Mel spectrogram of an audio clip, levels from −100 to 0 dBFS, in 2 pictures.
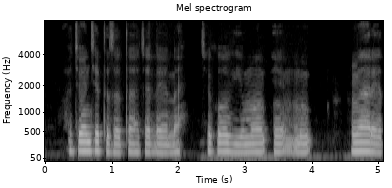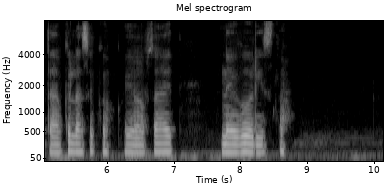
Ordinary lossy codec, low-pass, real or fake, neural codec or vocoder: none; none; real; none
